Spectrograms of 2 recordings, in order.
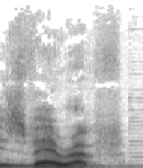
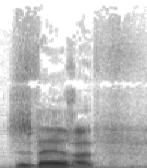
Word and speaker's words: Zverev: The V sound at the end of Zverev sounds more like an F in German than a V. So do not say Zverev, but rather Zverev.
